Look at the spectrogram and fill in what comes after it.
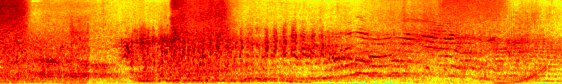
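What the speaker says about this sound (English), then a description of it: "studied these particular whales for so long that he can often tell who's vocalizing just by listening" Humpback whales vocalize underwater in long, sweeping moans and rising, falling calls that overlap in a dense, echoing wash with constant low noise beneath.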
